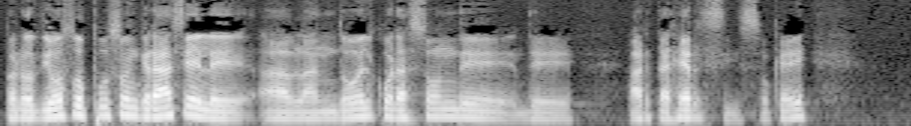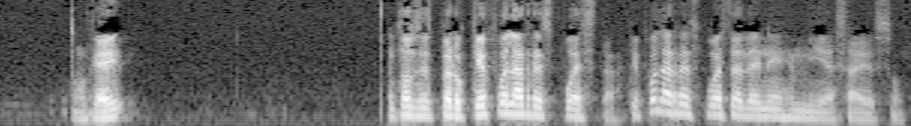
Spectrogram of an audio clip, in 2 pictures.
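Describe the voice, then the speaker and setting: A man's voice: medium pitch, expressive, no echo, clean studio sound. A male minister preaching a sermon, who keeps checking in with the congregation and slips English fillers into his speech. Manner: peppers speech with quick "ok?" checks and questions to the congregation; mixes English fillers into Spanish. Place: church service.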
